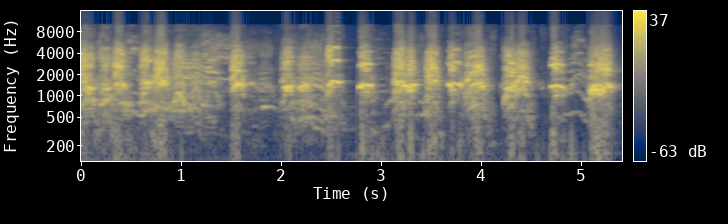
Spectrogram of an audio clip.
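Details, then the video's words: Three-month-old Jagdterrier puppy yapping in quick bursts, sharp high yips and short barks repeated several times a second with brief pauses, bright and strained in tone, no other sounds clear. "Jagdterrier 3 luni"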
